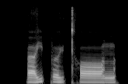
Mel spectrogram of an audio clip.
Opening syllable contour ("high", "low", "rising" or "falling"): rising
